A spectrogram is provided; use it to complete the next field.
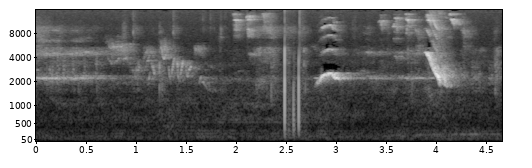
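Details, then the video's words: Red-crested cardinal singing the classic four-note training sequence for caged birds: a long steady whistle, two sharp clicks, another level whistled note, then a quick downward-sliding whistle, over a soft hiss of background noise. "ÁUDIO PARA ENCARTE DO CARDEAL SEQUÊNCIA MÁQUINA DE CANTO 4 NOTAS CLÁSSICO"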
